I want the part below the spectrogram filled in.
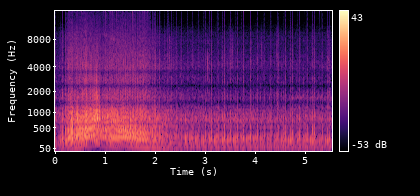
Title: Misfiring WRX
